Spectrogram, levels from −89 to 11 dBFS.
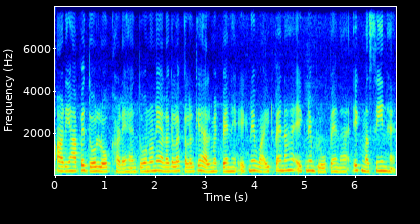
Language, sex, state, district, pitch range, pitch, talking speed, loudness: Hindi, female, Delhi, New Delhi, 190-225 Hz, 205 Hz, 245 wpm, -17 LUFS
